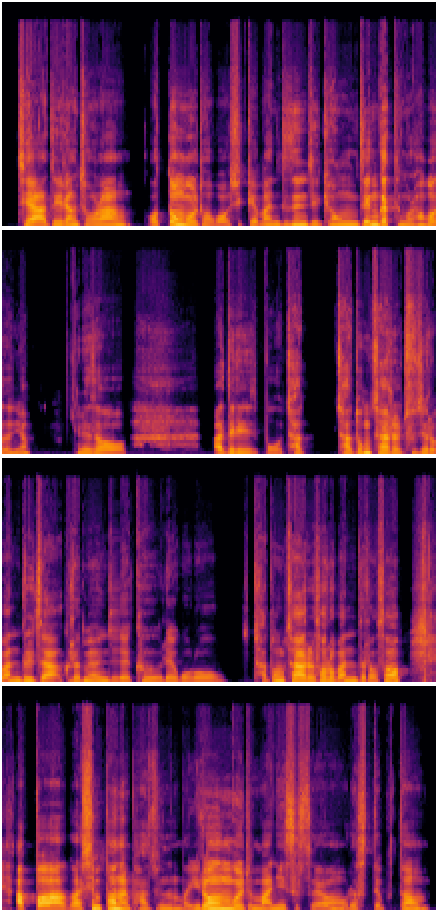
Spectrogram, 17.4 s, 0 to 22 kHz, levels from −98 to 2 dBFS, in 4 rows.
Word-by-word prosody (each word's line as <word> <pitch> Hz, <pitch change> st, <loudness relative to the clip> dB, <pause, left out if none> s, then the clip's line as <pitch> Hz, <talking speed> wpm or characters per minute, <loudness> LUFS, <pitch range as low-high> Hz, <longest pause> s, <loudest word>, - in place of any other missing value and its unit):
제 210 Hz, -, +2 dB
아들이랑 180 Hz, +2 st, +3 dB
저랑 175 Hz, -3 st, 0 dB, 0.2 s
어떤 250 Hz, +7 st, +3 dB
걸 225 Hz, -2 st, +2 dB
더 190 Hz, -3 st, -7 dB
멋있게 150 Hz, +5 st, -5 dB
만드는지 185 Hz, +5 st, -2 dB
경쟁 175 Hz, -, 0 dB
같은 220 Hz, -7 st, +2 dB
걸 160 Hz, -, -6 dB
하거든요. 220 Hz, 0 st, -4 dB, 0.5 s
그래서 170 Hz, -2 st, -3 dB, 0.9 s
아들이 185 Hz, -3 st, -2 dB
뭐 150 Hz, -1 st, -11 dB
"자 190 Hz, -, -5 dB, 0.3 s
자동차를 210 Hz, 0 st, +1 dB
주제로 190 Hz, 0 st, -4 dB
만들자." 165 Hz, +5 st, 0 dB
그러면 180 Hz, 0 st, -5 dB
인제 165 Hz, +1 st, -7 dB
그 175 Hz, -2 st, -8 dB
레고로 160 Hz, +2 st, -9 dB, 0.3 s
자동차를 195 Hz, 0 st, +2 dB
서로 235 Hz, 0 st, -1 dB
만들어서 170 Hz, -, -1 dB, 0.5 s
아빠가 180 Hz, -2 st, +6 dB
심판을 305 Hz, -, +5 dB
봐 150 Hz, -2 st, -8 dB
주는 155 Hz, +2 st, -9 dB
막 -, -, -10 dB
이런 245 Hz, +4 st, +7 dB
걸 220 Hz, -2 st, +3 dB
좀 170 Hz, -4 st, -8 dB
많이 150 Hz, +1 st, 0 dB
했었어요, 160 Hz, -, -4 dB
어렸을 -, -, -7 dB
때부터. -, -, -4 dB
180 Hz, 310 characters per minute, -22 LUFS, 165-205 Hz, 0.9 s, 이런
